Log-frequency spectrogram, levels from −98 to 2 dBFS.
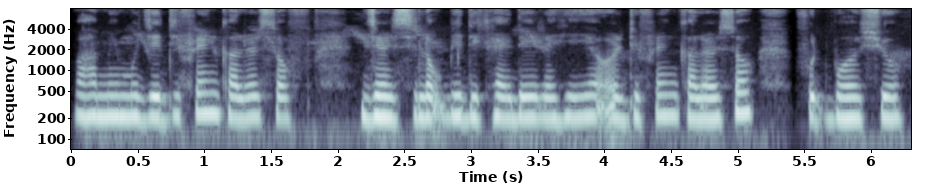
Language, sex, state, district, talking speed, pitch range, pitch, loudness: Hindi, female, Arunachal Pradesh, Papum Pare, 190 wpm, 205-215 Hz, 210 Hz, -17 LUFS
